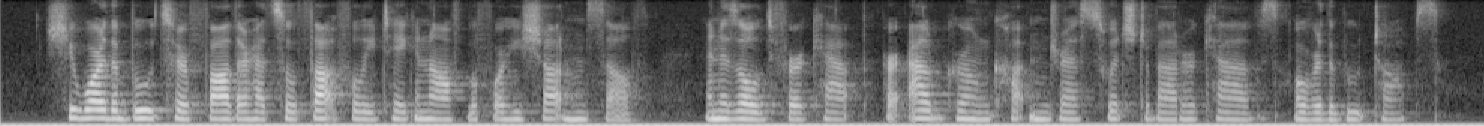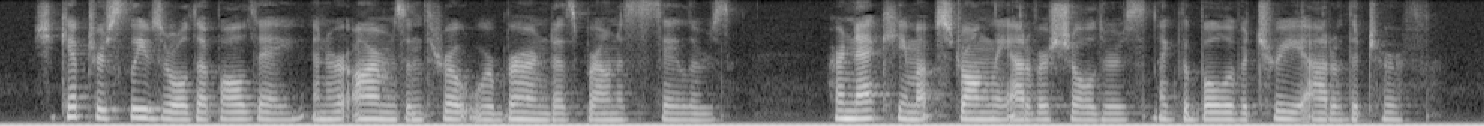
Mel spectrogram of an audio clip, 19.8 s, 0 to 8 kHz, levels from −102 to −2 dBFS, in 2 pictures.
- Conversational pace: No, fast, 215 wpm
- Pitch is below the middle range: No, medium, 170 Hz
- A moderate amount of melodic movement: No, narrow, 1.6 semitones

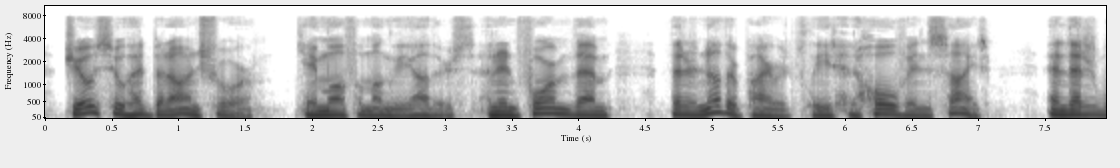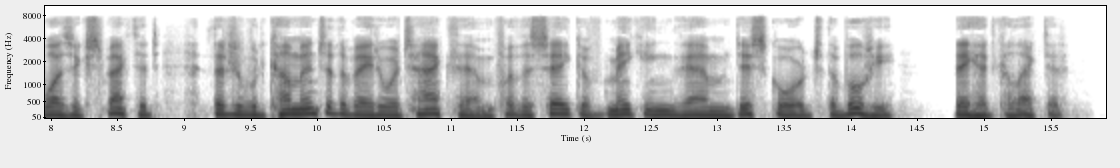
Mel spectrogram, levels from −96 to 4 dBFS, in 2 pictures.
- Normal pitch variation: Yes, average, 3.4 semitones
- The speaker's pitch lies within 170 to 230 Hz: No, low, 120 Hz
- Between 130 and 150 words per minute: No, average, 185 wpm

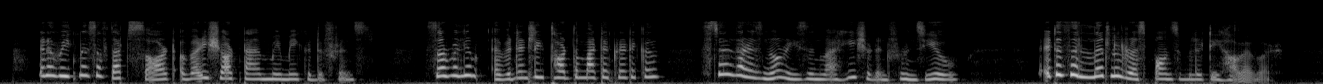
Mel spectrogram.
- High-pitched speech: Yes, very high, 280 Hz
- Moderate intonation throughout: No, wide, 7.0 semitones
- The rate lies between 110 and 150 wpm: No, average, 170 wpm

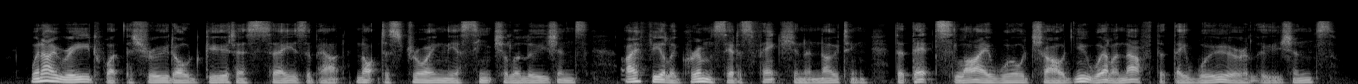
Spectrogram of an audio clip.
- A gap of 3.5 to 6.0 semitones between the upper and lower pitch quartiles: No, average, 3.1 semitones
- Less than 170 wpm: Yes, average, 150 wpm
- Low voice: Yes, very low, 90 Hz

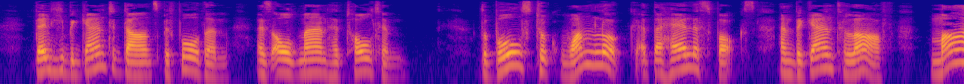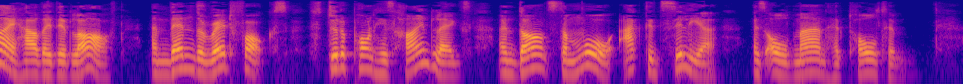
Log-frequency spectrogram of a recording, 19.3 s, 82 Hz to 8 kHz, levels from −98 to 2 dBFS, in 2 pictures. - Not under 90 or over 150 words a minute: No, average, 165 wpm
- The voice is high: No, medium, 155 Hz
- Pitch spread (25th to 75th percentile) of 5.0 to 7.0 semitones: Yes, wide, 5.6 semitones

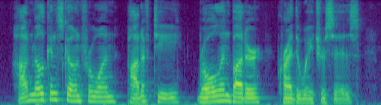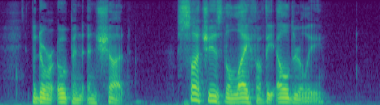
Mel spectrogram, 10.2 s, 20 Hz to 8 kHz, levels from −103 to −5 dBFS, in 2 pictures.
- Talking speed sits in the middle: Yes, average, 160 wpm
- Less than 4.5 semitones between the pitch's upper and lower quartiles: Yes, average, 4.1 semitones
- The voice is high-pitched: No, low, 120 Hz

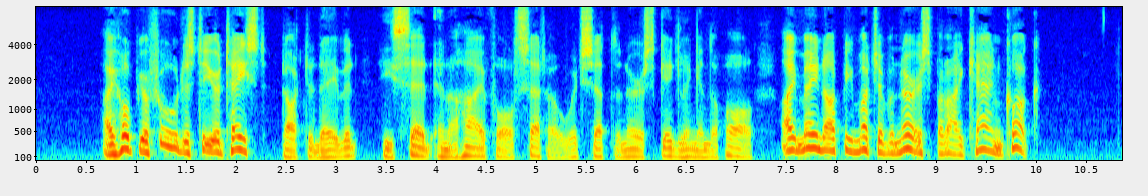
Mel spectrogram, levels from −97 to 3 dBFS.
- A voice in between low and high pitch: No, low, 120 Hz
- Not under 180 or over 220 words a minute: Yes, average, 200 wpm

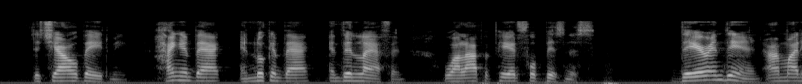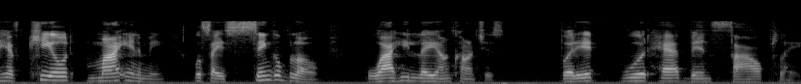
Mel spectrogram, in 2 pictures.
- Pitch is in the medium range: Yes, medium, 155 Hz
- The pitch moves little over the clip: No, average, 3.0 semitones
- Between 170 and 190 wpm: No, average, 155 wpm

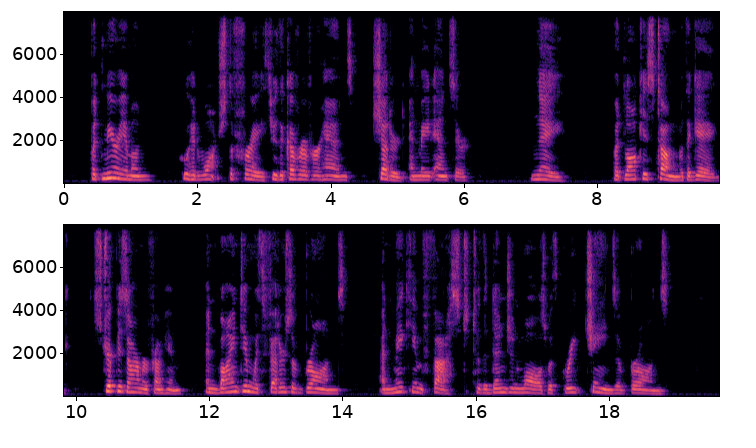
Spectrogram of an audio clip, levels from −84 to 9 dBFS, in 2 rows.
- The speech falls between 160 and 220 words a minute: No, average, 150 wpm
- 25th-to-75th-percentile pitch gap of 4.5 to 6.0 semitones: No, average, 3.9 semitones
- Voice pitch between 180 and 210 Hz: Yes, medium, 185 Hz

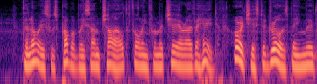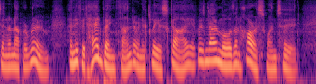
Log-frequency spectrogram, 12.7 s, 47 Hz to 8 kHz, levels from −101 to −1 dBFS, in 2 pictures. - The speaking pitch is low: No, medium, 145 Hz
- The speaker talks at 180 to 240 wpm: Yes, average, 190 wpm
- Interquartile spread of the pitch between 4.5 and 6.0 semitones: No, average, 3.6 semitones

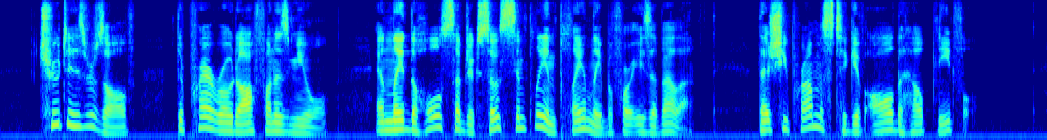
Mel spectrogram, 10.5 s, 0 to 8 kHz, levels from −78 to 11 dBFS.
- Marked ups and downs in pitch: Yes, wide, 5.7 semitones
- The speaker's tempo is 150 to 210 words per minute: Yes, average, 180 wpm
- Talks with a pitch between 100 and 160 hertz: Yes, low, 135 Hz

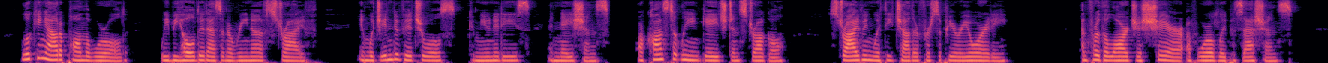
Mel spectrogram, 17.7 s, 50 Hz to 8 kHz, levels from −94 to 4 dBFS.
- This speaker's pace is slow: Yes, slow, 130 wpm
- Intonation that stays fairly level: Yes, narrow, 1.6 semitones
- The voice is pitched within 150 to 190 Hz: Yes, medium, 185 Hz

